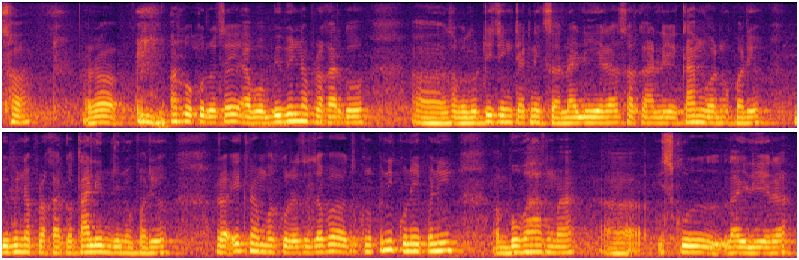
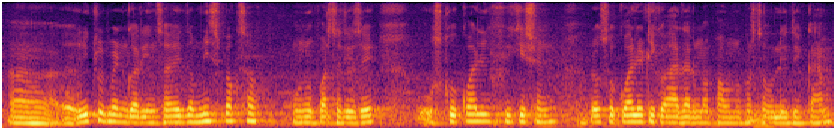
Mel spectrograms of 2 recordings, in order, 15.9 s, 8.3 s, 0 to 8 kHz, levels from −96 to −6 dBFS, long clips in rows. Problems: none marked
